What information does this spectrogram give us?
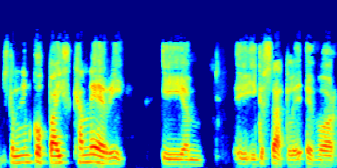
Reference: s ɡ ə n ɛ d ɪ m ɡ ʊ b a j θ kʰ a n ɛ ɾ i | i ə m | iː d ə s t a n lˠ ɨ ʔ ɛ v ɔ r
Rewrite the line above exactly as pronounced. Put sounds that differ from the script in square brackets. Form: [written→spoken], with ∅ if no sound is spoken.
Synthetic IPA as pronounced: s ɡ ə n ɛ [d→n] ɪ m ɡ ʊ b a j θ kʰ a n ɛ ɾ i | i ə m | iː [d→ɡ] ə s t a [n→d] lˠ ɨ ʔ ɛ v ɔ r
